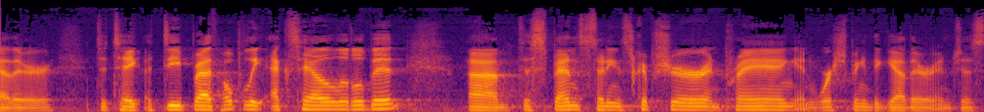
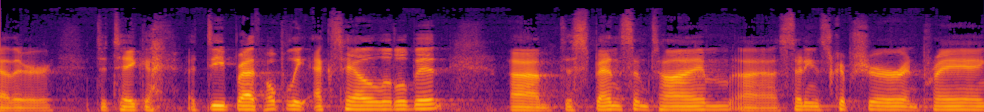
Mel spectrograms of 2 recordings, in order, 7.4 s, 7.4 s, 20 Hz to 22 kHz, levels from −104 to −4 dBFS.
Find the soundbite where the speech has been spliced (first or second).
first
